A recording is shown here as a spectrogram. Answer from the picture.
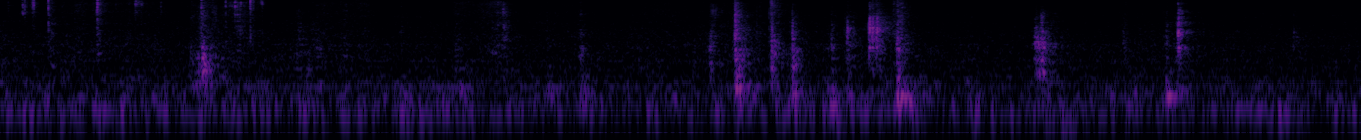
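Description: Light, scattered clicks and taps of a small pet bird's claws and beak on a sculpture as it hops and pecks about, about nine in all, several close together around the middle.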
